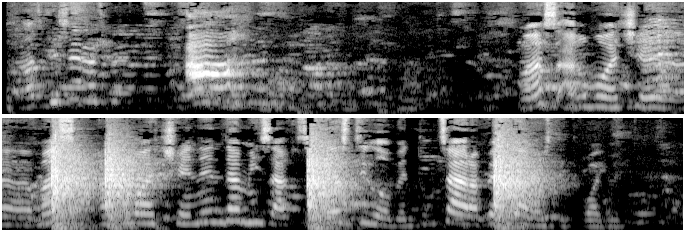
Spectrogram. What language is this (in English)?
Georgian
